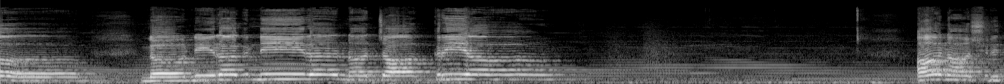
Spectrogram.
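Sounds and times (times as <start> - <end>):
instrumental drone: 0.0 - 10.0.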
